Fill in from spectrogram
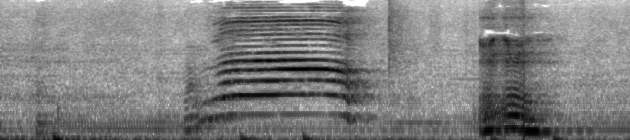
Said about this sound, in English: If you're happy and you know it, say meow.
